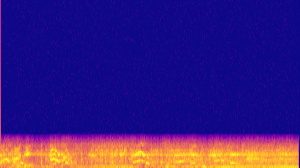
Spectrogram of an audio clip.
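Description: Women's voices crying out and shouting during a physical struggle, strongest in the first second and a half and again near three seconds in, over a steady sustained hum.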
